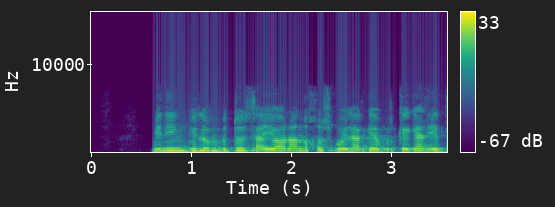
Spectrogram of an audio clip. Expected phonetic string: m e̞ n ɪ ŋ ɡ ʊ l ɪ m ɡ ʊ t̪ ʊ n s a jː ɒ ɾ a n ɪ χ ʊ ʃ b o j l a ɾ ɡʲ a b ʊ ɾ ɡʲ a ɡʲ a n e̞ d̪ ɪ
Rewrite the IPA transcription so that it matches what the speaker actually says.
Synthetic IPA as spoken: m e̞ n ɪ ŋ ɡ ʊ l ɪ m b ʊ t̪ ʊ n s a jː ɒ ɾ a n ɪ χ ʊ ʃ b o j l a ɾ ɡʲ a b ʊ ɾ kʲ a ɡʲ a n e̞ d̪ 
